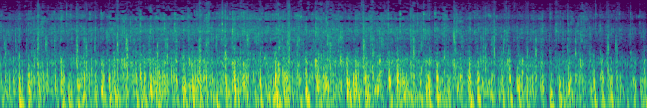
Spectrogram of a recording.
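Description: Horse hooves clattering on the ground in a dense, irregular stream of knocks, like several horses moving at once.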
